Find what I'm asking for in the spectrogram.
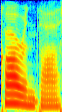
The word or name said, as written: Korinthos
